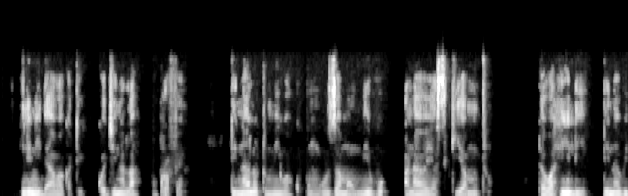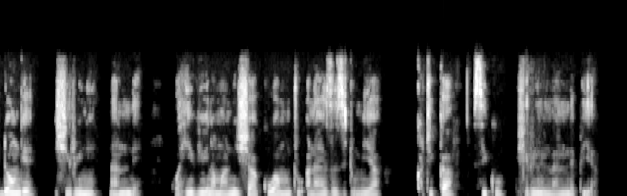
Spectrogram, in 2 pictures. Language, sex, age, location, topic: Swahili, male, 18-24, Nairobi, health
